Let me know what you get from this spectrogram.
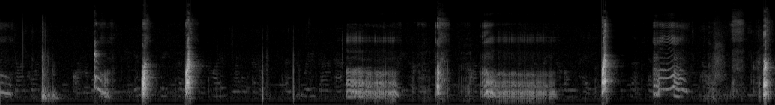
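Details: A Bulldog grumbling its morning complaints indoors, mixing short sharp yelps and snorts with two longer rumbling, moaning growls near the middle, separated by quiet pauses.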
